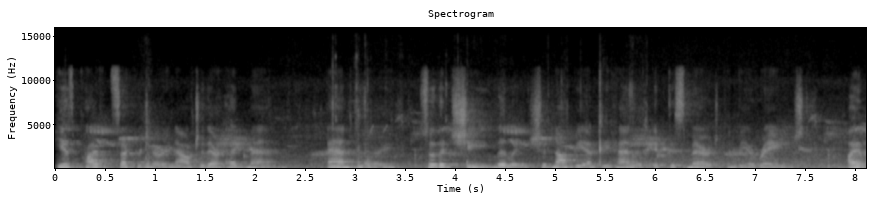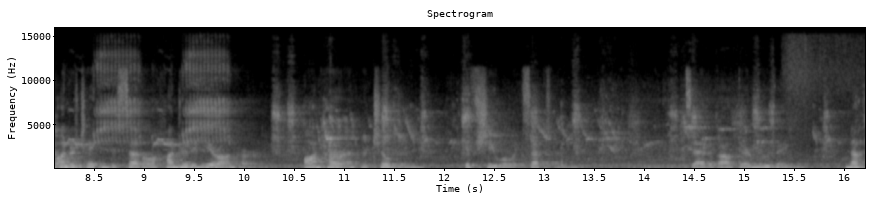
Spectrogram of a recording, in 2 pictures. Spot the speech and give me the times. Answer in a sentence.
The speech can be heard from 0.0 to 13.3 s and from 14.4 to 16.1 s.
